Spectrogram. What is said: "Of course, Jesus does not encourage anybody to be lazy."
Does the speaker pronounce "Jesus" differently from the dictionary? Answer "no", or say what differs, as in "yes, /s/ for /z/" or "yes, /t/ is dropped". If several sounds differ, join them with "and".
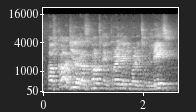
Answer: yes, /s/ is dropped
